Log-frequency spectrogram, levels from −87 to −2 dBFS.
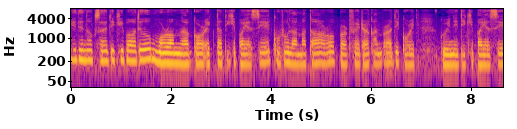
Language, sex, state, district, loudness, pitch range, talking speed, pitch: Nagamese, female, Nagaland, Kohima, -16 LUFS, 165-195 Hz, 140 wpm, 180 Hz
